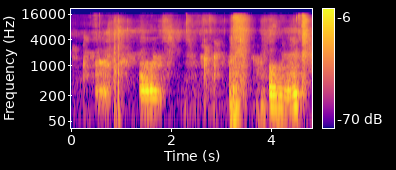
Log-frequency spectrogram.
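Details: Fell terriers Obscura and Estacado, Patterdale Terriers, play-fighting indoors, giving short rough growls and snarls in several bursts, mixed with scuffles and a sharp bumping noise.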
